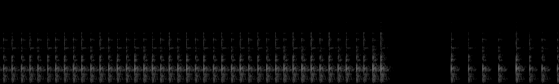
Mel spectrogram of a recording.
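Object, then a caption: Rubber practice pad struck with wooden drumsticks. Two wooden drumsticks tap rapid, even strokes on a solid, octagonal HQ snare practice pad with a dark rubber playing surface, resting on the lap. Each stroke is a short, dry, woody tick centred around 750 Hz with little low end and almost no ring. The steady roll runs for nearly four seconds, stops briefly into silence, then picks back up.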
